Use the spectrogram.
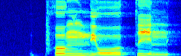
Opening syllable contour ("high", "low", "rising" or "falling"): high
